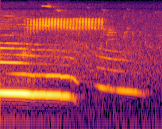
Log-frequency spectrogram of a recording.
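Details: A talkative wolf gives a long, pure howl that holds steady, slides downward after a second and a half, breaks briefly, then resumes as a fainter, lower falling tone that fades away. Quiet surroundings.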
